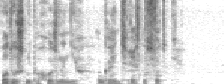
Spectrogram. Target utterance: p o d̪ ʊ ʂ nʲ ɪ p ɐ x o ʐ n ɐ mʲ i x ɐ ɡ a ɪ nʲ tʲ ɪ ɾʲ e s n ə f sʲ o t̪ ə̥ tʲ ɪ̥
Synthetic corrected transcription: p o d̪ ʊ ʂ nʲ ɪ p ɐ x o ʐ n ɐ nʲ i x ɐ ɡ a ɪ nʲ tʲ ɪ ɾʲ e s n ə f sʲ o t̪ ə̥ kʲ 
